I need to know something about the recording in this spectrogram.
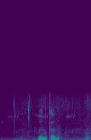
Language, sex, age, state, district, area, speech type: Santali, male, 18-30, West Bengal, Purulia, rural, spontaneous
